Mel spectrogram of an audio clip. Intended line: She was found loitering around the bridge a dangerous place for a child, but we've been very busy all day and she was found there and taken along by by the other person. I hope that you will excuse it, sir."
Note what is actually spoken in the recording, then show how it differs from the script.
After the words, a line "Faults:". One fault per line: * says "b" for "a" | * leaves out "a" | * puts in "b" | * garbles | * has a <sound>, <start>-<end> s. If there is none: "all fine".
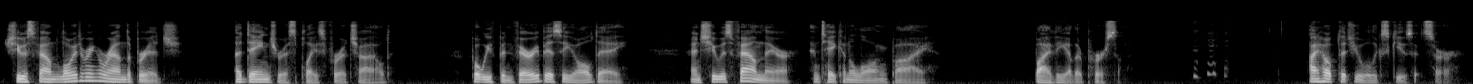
She was found loitering around the bridge a dangerous place for a child, but we've been very busy all day and she was found there and taken along by by the other person. I hope that you will excuse it, sir."
Faults:
* has a laugh, 11.9-12.3 s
